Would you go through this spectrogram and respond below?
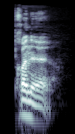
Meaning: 1. taker; one who takes 2. a lessee, a renter
- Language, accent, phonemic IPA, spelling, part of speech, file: French, France, /pʁə.nœʁ/, preneur, noun, LL-Q150 (fra)-preneur.wav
